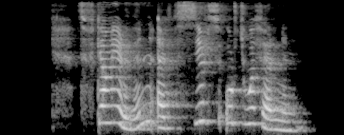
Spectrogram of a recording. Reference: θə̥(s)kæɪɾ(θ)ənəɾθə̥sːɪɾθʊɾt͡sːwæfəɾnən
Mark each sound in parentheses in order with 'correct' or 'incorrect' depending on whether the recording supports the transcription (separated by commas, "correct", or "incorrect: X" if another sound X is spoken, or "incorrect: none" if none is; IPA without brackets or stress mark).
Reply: incorrect: f, incorrect: ð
